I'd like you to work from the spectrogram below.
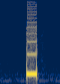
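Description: One short, loud, steady electronic tone from a telephone line, like a single pulse of a busy signal, heard on a radio call-in line after a caller's connection dropped, alone with silence around it.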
